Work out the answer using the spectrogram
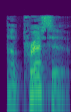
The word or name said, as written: oppressive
